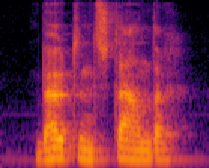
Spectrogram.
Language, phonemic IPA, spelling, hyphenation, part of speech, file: Dutch, /ˈbœy̯.tə(n)ˌstaːn.dər/, buitenstaander, bui‧ten‧staan‧der, noun, Nl-buitenstaander.ogg
- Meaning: an outsider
